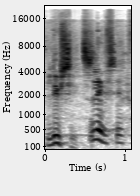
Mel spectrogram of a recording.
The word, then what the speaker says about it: Libschitz: A ver, dame la pronunciación correcta. Liphets.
